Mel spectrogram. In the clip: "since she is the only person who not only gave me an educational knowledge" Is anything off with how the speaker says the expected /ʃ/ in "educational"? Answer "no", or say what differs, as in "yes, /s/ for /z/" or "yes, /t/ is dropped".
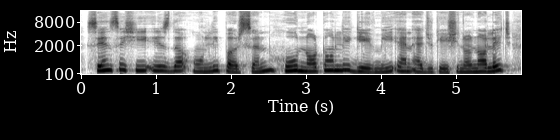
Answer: no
